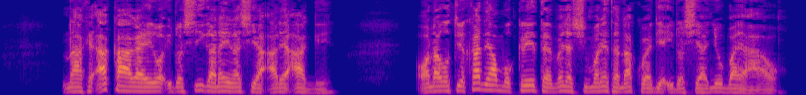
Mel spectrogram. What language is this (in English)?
Kikuyu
